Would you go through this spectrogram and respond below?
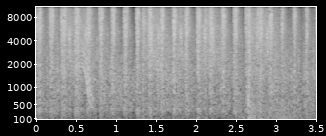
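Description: Rapid automatic gunfire in the Fallout 4 video game, a dense continuous rattle of shots through the whole stretch, fairly quiet and with no talk.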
